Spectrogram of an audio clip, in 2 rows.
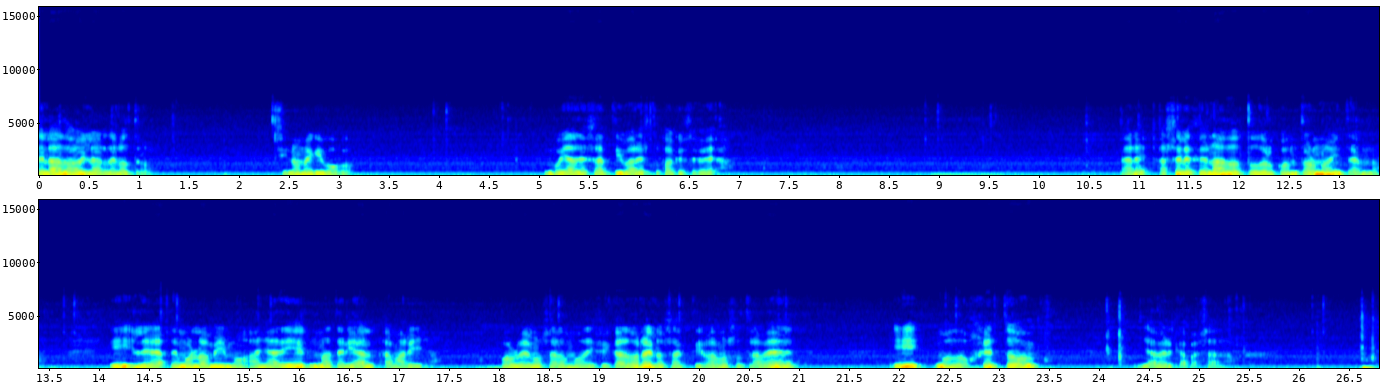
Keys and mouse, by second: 4.1-9.7 drag, 13.7-26.4 drag, 24.2 KP_0, 25.5-26.8 middle drag.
